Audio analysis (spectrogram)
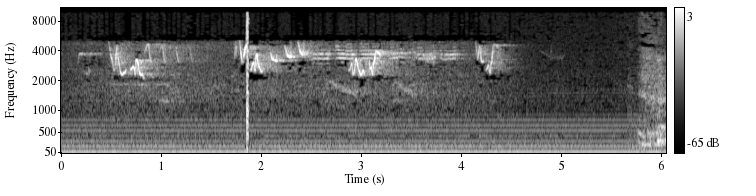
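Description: Birds sing outdoors at Tyndale House in a string of bright, warbling chirps and trills, over a steady low electrical hum, with one sharp click partway through and no one talking.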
